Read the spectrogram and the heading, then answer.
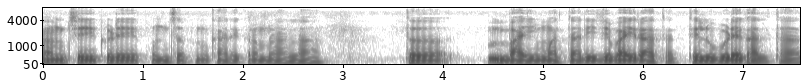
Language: Marathi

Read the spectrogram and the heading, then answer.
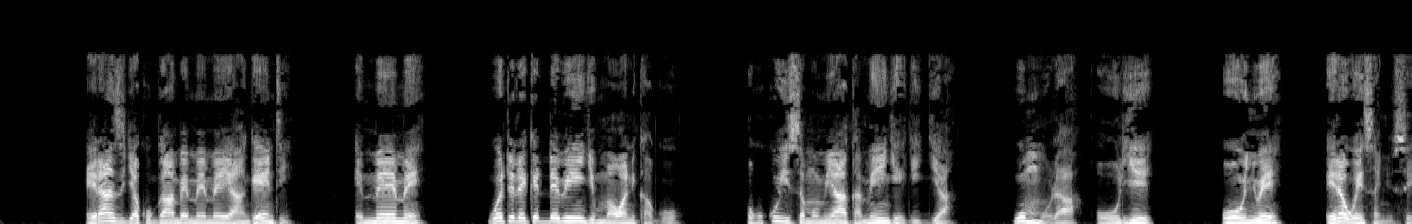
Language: Ganda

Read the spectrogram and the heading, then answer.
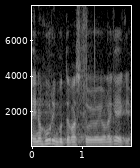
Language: Estonian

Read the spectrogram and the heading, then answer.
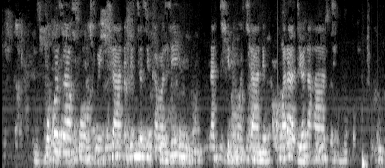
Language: Kinyarwanda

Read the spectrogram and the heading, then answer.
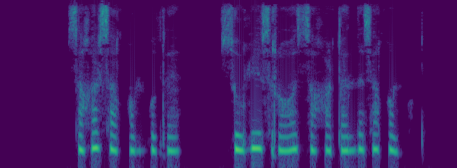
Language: Uzbek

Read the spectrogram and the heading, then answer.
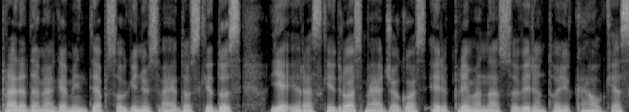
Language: Lithuanian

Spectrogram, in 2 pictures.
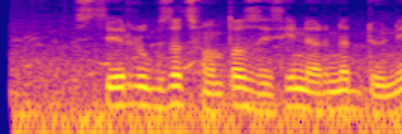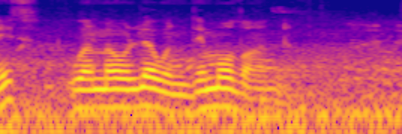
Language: Kabyle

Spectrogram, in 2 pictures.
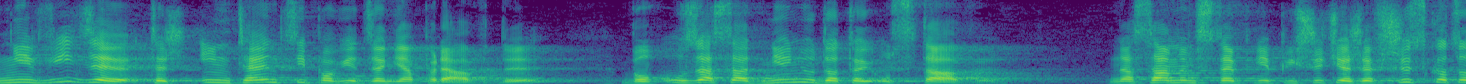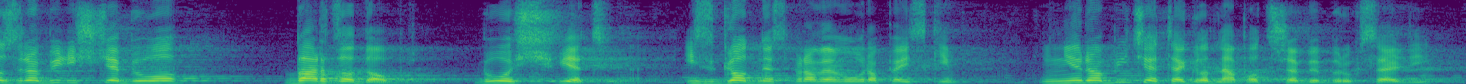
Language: Polish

